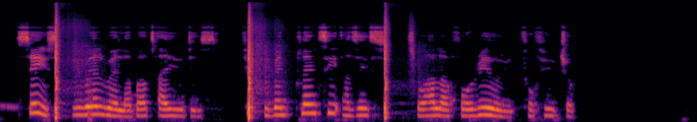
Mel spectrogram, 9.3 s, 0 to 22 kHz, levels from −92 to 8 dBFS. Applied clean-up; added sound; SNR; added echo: neural mask model RNNoise.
